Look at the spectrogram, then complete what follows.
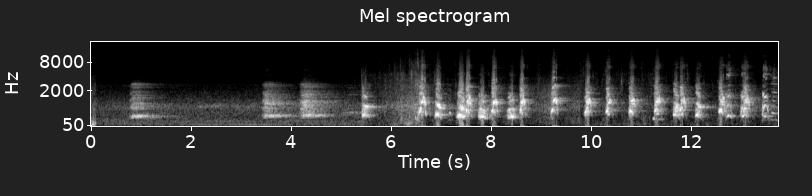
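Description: Dogs barking: a few drawn-out calls at first, then from about five seconds in a run of loud barks, roughly two a second.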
